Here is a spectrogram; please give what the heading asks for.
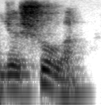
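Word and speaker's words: ישוע: Ustedes saben cómo se dice Josué en hebreo, se dice Yeshua o Joshua, sería más bien Yeshua.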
